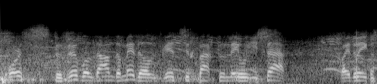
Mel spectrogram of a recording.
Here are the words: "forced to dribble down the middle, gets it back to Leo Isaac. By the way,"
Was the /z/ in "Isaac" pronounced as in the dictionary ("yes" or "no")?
no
